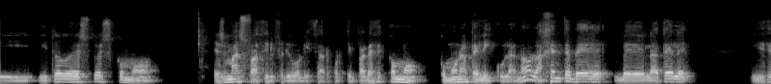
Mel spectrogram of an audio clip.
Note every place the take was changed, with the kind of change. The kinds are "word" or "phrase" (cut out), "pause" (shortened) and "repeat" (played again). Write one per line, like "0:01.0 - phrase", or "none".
none

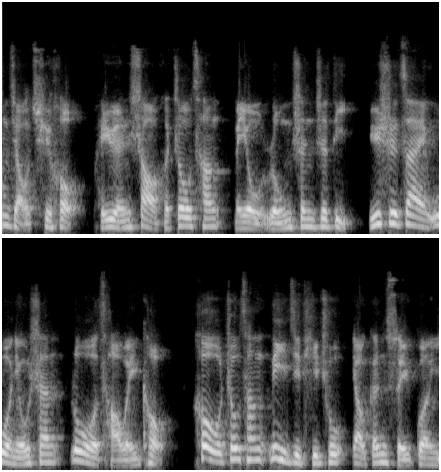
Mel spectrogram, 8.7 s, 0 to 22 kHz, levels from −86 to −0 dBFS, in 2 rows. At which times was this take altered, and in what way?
0:03.6 - pause
0:06.2 - pause

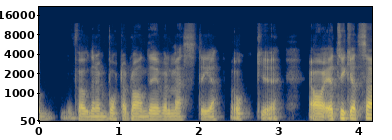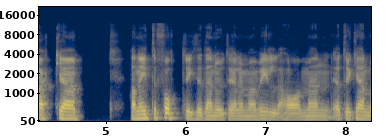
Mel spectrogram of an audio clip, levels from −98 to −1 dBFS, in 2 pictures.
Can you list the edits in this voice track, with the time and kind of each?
0:02.3 - pause

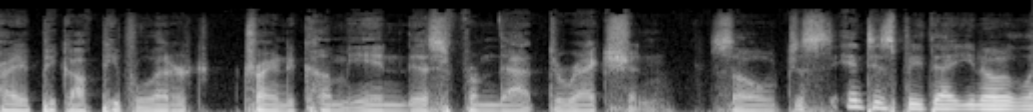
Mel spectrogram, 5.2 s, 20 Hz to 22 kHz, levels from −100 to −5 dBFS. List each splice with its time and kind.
0:03.5 - pause

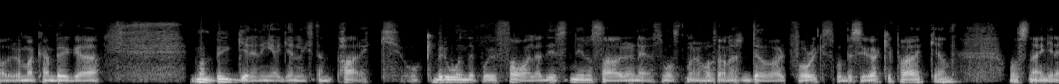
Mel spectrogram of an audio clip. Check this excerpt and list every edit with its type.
0:07.1 - word
0:07.8 - word
0:08.3 - word

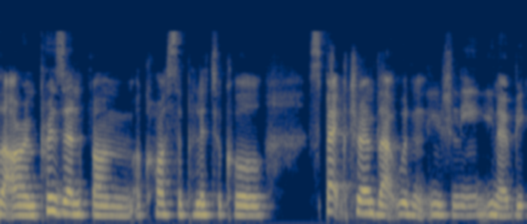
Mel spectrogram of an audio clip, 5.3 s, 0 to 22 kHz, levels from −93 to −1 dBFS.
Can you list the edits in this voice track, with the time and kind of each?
0:03.8 - word

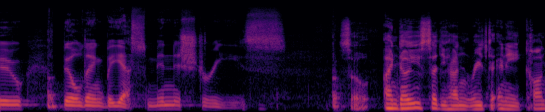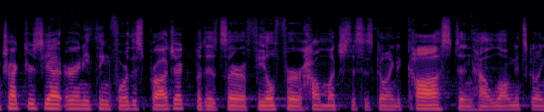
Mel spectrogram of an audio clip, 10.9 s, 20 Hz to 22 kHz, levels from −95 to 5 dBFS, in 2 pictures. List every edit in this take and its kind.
0:04.9 - word

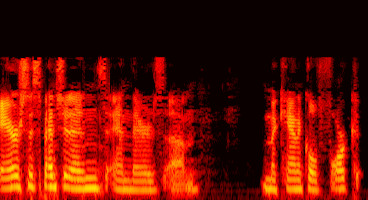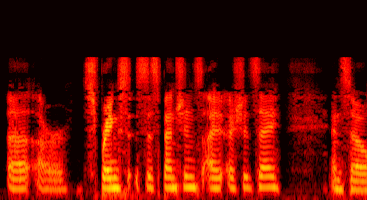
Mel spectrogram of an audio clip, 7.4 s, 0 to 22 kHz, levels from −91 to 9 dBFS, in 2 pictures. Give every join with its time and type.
none

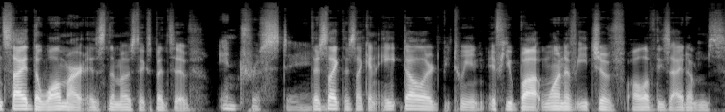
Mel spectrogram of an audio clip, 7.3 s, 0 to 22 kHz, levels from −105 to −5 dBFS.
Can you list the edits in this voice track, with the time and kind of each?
0:02.1 - pause
0:03.4 - word
0:04.4 - word

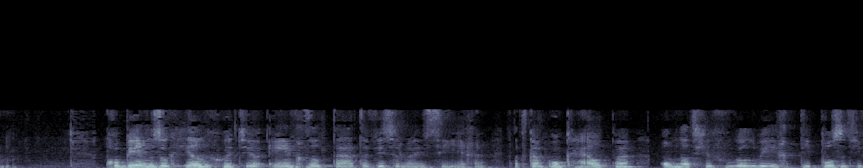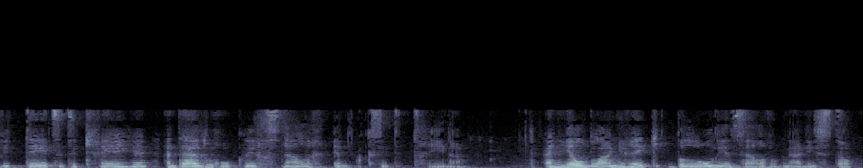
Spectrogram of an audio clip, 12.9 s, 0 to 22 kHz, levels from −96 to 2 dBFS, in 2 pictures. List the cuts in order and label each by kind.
0:03.8 - pause
0:04.9 - pause
0:07.7 - pause

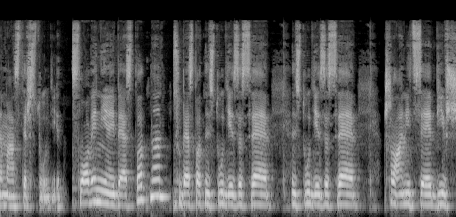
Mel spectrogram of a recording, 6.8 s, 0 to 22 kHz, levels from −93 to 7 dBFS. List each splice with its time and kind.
0:02.6 - word
0:04.4 - repeat

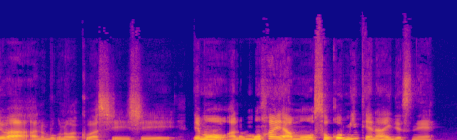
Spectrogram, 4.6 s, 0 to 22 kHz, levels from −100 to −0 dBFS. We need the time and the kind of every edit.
0:01.9 - pause

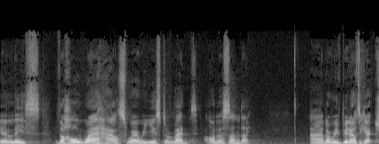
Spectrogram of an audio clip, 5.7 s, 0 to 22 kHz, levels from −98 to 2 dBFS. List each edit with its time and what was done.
0:03.0 - pause

